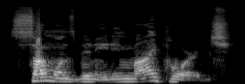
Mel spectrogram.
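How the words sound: It is said in a big voice. "in his big voice"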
